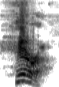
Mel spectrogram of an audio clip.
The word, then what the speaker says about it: Haara: But when someone asks me how to say it, I say Haara.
